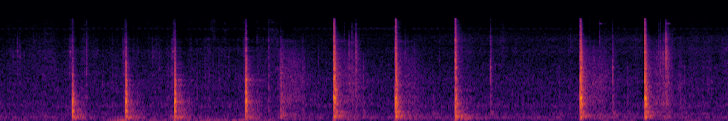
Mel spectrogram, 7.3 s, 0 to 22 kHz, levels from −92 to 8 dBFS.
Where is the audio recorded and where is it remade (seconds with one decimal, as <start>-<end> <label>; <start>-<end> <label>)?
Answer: 0.0-1.8 recorded; 1.8-2.9 remade; 2.9-7.3 recorded

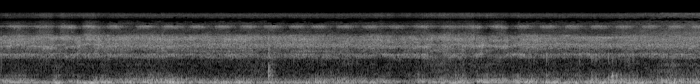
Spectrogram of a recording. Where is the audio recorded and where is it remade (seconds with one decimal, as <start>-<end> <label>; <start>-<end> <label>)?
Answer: 0.0-1.1 remade; 1.1-3.8 recorded; 3.8-5.2 remade; 5.2-7.0 recorded

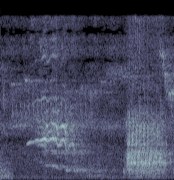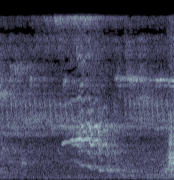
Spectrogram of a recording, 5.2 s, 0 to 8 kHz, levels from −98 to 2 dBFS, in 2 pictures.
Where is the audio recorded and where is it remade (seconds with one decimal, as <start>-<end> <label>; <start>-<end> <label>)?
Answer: 0.0-0.8 recorded; 0.8-1.5 remade; 1.5-2.3 recorded; 2.3-4.8 remade; 4.8-5.2 recorded

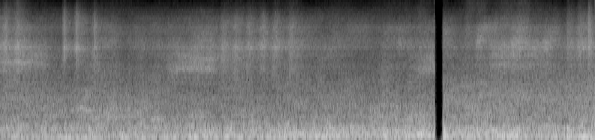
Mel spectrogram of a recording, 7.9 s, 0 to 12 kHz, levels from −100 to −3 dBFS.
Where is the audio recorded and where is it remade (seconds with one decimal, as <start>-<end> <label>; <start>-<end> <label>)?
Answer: 0.0-7.9 remade

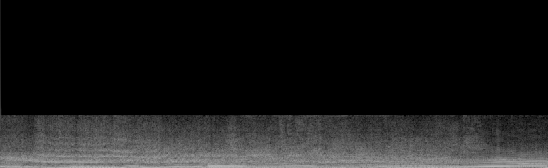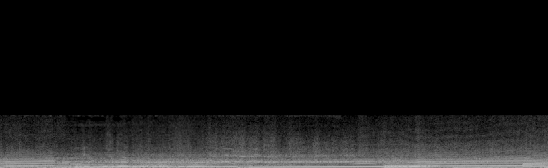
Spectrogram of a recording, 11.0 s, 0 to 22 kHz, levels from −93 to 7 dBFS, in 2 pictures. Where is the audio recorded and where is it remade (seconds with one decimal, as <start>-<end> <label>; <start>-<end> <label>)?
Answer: 0.0-6.2 recorded; 6.2-7.5 remade; 7.5-11.0 recorded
